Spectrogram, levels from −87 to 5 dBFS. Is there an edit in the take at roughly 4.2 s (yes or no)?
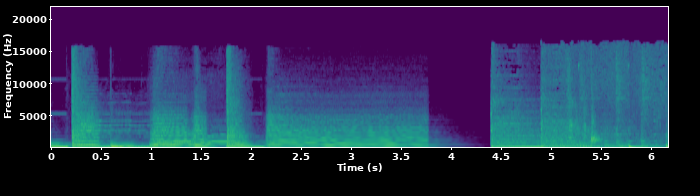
yes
